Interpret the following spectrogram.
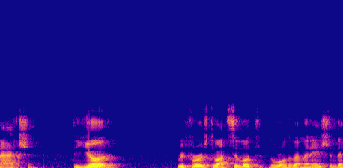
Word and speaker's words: Atzilut: Could pronounce it Atzilus or Atzilut. To be consistent, I'm going to go with the T ending.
